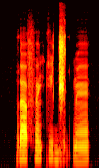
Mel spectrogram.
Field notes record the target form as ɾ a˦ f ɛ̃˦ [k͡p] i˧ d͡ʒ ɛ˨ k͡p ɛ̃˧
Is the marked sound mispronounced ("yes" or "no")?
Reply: yes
